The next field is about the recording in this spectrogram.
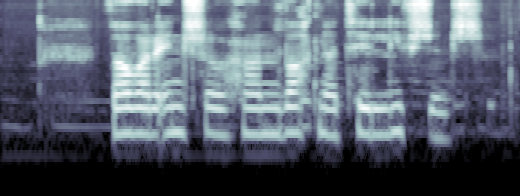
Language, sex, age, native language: Icelandic, male, 13, Icelandic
